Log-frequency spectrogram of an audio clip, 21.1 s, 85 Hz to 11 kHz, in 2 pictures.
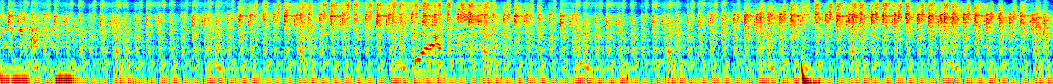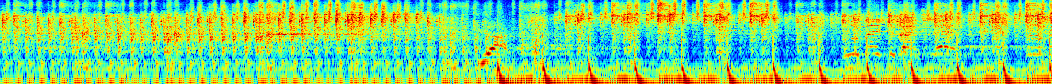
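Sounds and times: techno music: 0.0s - 21.0s
heavy bass hit: 4.0s - 6.2s, 7.9s - 8.7s, 15.2s - 21.0s.

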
